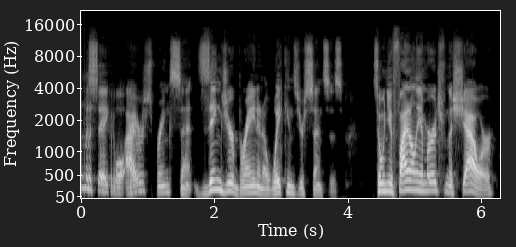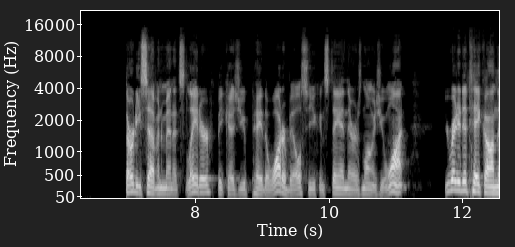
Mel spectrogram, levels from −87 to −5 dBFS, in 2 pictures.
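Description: It's a speech clip with a channel delay (doubling) from 0.0 to 1.0 s: one side runs 40 ms late, so the mono sum gives an audible slap-back double.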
